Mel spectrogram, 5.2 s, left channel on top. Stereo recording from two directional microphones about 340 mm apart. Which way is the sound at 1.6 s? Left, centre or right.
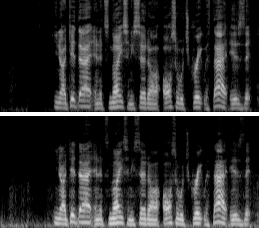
Centre.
